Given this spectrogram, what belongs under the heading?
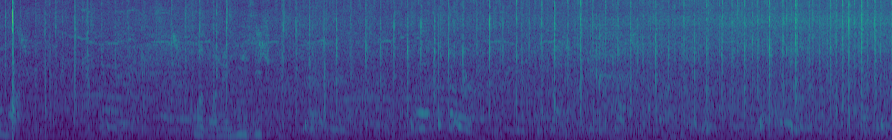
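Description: Pigeons coo softly from nesting boxes in a loft, the low murmuring calls sitting quietly under scattered chirps, rustling and background noise.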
